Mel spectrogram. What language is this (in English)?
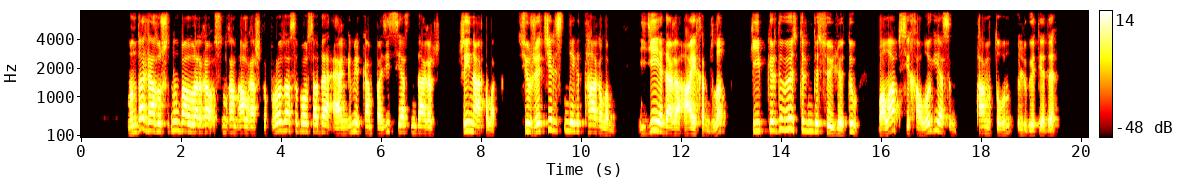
Kazakh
